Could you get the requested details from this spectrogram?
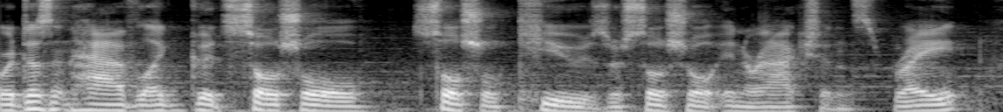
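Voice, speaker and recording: Music plays behind a man who speaks fairly slowly in a fairly low voice with ordinary pitch variation. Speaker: gaming YouTuber. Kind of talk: let's play commentary. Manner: halting; casual.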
